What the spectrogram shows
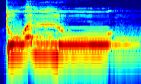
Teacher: تولوا یہاں پر لام کو کھینچ کر کے پڑھنا ہے، اس لیے کہ یہاں پر واو مدہ ہے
